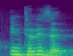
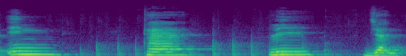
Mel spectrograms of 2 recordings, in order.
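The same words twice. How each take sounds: First: Said in the usual way. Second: intelligent very slowly in four separate beats; syllable by syllable. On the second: Shown as a demonstration. Teacher counting four syllables, very slowly broken up. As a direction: stretch each syllable of intelligent, pausing between. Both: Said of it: "চারটা".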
